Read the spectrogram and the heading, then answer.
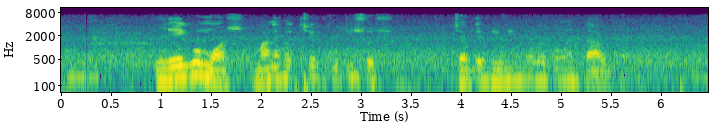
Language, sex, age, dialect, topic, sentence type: Bengali, male, 25-30, Standard Colloquial, agriculture, statement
